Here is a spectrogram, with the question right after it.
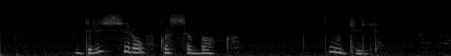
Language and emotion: Russian, neutral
